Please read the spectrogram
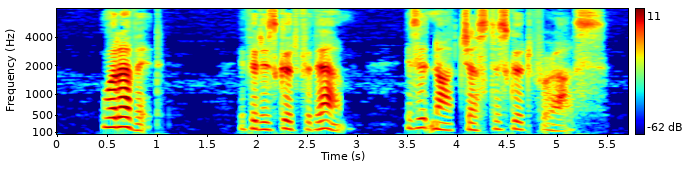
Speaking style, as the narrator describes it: she interrupted coolly

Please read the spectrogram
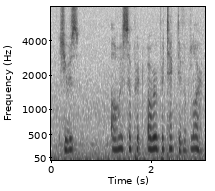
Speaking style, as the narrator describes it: he answered sadly

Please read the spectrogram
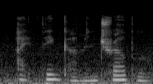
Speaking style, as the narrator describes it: Gabriel murmured

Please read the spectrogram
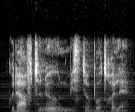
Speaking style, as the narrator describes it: say in a low voice

